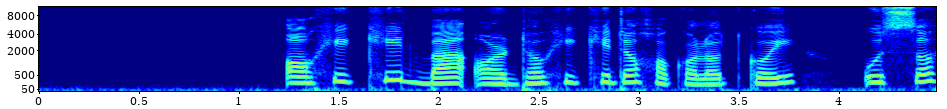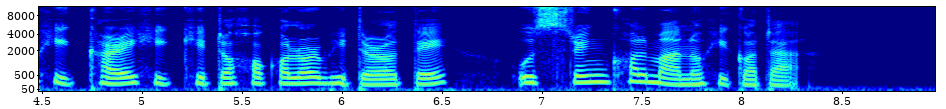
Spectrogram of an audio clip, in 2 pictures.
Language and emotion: Assamese, neutral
